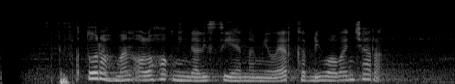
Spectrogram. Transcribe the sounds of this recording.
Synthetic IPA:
fat̪uɾahmanɔlɔɦɔk̚niŋɡalisiɛnamilɛrkɨrdiwawaɲt͡ʃaɾa̰

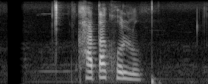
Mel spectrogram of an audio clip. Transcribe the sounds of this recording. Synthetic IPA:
kʰatakʰolʊ

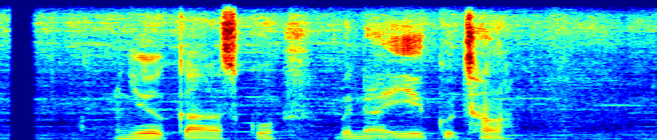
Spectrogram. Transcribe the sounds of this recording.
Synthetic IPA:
jəkãskubənajekut͡sʰã

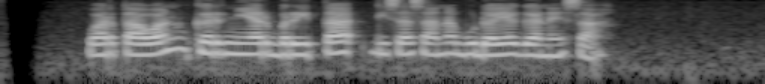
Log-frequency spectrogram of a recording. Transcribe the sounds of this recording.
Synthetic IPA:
wart̪awankərniarbəɾit̪adisasanabudajaɡanesa

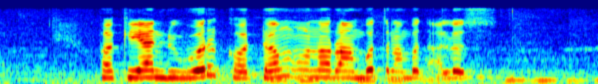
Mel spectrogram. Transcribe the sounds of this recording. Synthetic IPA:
b̥ä̤ɡ̥ejanduwʊrɡ̥ɔ̤ɖ̥ɔ̤ŋɔnɔɾambʊt̪rambʊt̪a̰lʊs

